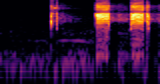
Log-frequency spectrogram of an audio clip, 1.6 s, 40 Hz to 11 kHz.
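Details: An owner's black francolin, recorded 21 December 2022 in very cold, rainy weather, gives three harsh, grating, high notes, one short then two longer, about half a second apart, against a quiet background.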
